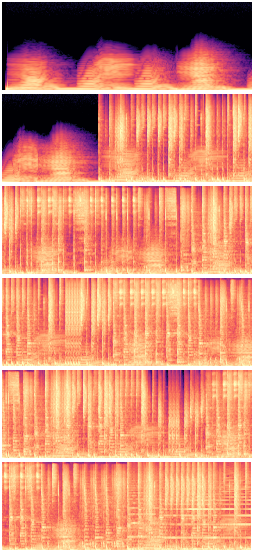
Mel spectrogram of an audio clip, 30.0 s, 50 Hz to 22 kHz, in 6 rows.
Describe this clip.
Music > Multiple instruments
Jungle Break A# min 140bpm
A hard-hitting Jungle Drum and Bass loop and melody created in FL Studio using Phaseplant, Fab Filter, Valhalla, Autoformer, breaks, Gross Beat, Rift, Raum and a few other goodies. enjoy~
drums, break, jungle, drumbeat, techno, electro, wavetable, dance, funky, perc, bass, rhythm, destroy, kit, hard, glitch, edm, drumandbass, loopable, breakbeat, 140-bpm, drumloop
